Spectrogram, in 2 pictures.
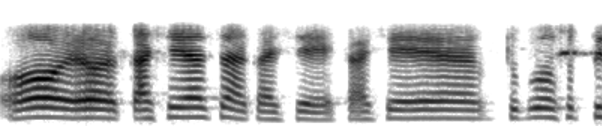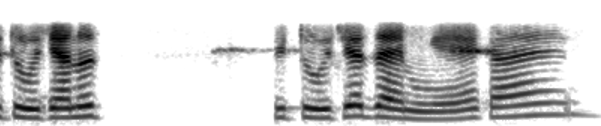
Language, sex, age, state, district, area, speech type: Goan Konkani, female, 45-60, Goa, Murmgao, rural, conversation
